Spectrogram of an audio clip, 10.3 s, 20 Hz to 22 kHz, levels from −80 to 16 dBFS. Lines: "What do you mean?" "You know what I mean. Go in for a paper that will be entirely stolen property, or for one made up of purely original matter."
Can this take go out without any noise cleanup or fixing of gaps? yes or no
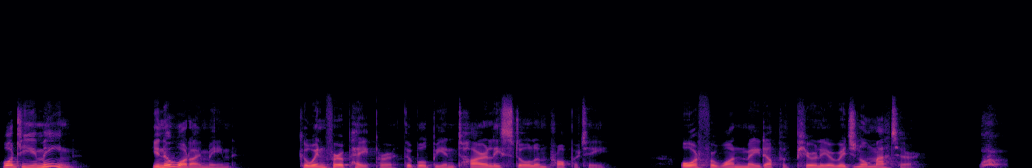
no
